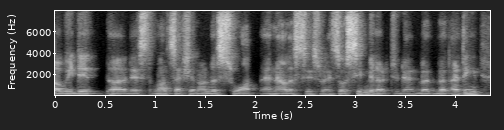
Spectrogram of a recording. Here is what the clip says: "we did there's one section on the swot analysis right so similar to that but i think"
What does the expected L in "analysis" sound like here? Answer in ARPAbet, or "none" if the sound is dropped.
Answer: L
